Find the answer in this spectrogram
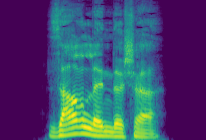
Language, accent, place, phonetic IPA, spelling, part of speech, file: German, Germany, Berlin, [ˈzaːɐ̯ˌlɛndɪʃɐ], saarländischer, adjective, De-saarländischer.ogg
- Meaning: inflection of saarländisch: 1. strong/mixed nominative masculine singular 2. strong genitive/dative feminine singular 3. strong genitive plural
